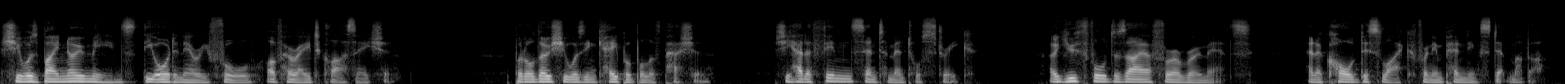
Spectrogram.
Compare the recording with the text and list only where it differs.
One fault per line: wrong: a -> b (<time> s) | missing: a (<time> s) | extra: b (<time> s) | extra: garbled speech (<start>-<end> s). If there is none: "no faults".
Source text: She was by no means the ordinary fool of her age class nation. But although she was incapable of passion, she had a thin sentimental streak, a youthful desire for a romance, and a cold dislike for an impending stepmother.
no faults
